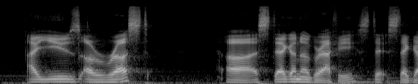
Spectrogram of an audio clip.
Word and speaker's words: steganography: st how do you how do you pronounce this word by the way stegonaga free this sega nography can i can i can i have a pronunciation google steganography steganography uh yeah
